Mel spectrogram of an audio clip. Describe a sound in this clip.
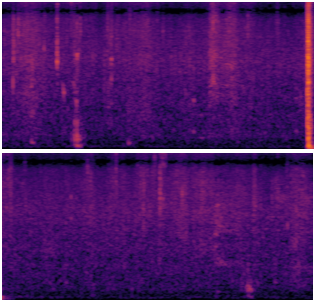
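Flat stones scrape and thud as they are set into soft soil.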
